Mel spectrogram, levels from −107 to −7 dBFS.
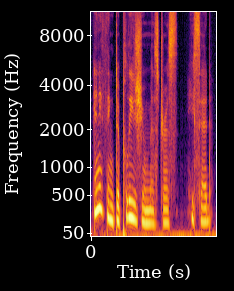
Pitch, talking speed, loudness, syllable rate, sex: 185 Hz, 165 wpm, -16 LUFS, 4.9 syllables/s, female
